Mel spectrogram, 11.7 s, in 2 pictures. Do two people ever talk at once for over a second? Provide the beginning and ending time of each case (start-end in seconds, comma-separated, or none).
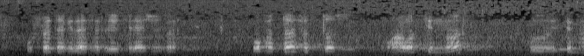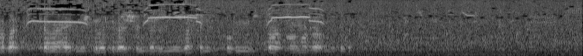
none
